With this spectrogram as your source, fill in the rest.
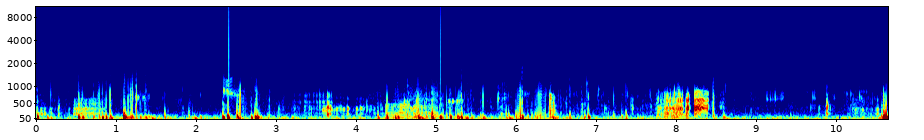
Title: stomach growling I am hungry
